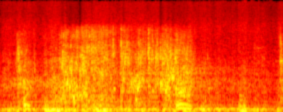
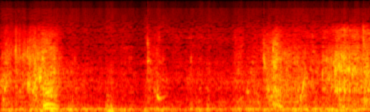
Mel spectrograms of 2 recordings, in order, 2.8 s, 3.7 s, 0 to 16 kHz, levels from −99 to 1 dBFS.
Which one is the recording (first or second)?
first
